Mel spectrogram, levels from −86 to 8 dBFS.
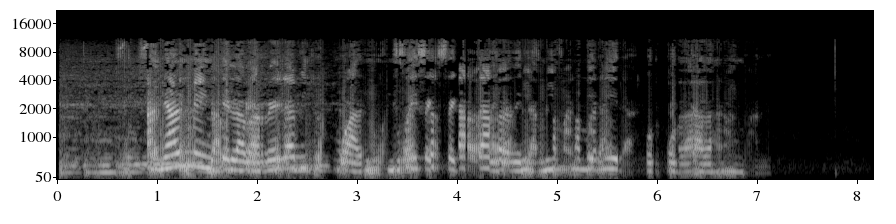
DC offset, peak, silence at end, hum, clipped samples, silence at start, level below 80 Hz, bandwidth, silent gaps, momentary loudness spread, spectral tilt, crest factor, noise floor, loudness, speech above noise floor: under 0.1%; -2 dBFS; 1.3 s; none; under 0.1%; 0.05 s; -58 dBFS; 11.5 kHz; none; 15 LU; -4 dB/octave; 22 dB; -76 dBFS; -22 LUFS; 54 dB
